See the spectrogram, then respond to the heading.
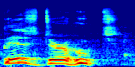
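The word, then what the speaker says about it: Bezuidenhout: European Tour people and said hey I just pronounced Christians last name and I get bizz der hoot yes busy route which is South African and kids got an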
